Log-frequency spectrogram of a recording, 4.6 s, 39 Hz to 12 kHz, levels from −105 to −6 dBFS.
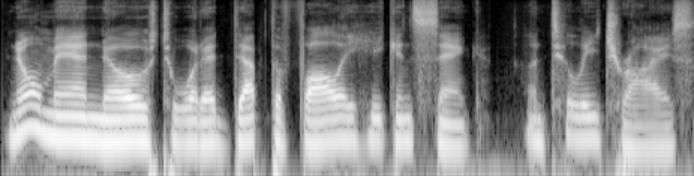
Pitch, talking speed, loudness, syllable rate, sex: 120 Hz, 195 wpm, -16 LUFS, 4.0 syllables/s, male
